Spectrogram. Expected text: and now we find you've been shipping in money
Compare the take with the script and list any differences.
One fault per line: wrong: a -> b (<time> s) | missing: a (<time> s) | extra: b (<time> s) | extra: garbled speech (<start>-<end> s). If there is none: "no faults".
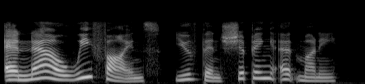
wrong: find -> finds (0.9 s)
wrong: in -> at (2.8 s)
